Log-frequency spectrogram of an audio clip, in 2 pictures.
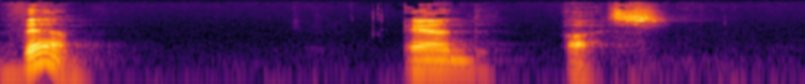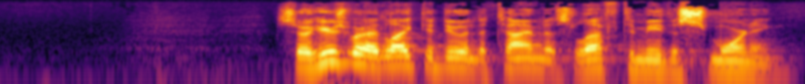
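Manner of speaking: ordinary delivery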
